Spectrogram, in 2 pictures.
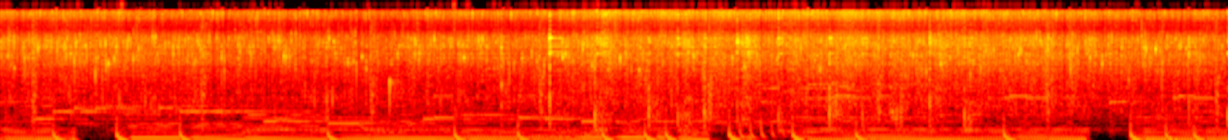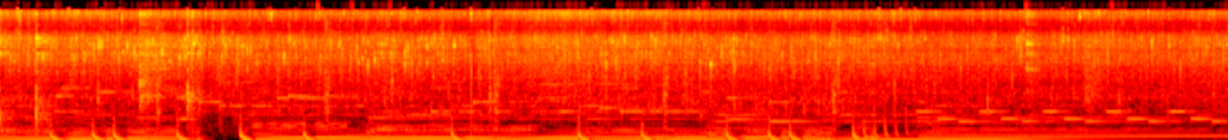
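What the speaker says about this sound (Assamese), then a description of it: "মই এতিয়া মাছৰ তৰকাৰীখন বনাবৰ কাৰণে ইয়াত পিঁয়াজখিনি দি দিম" Onions frying in hot oil in a pan for an Assamese fish curry with mustard, after kalonji, cardamom and dried red chillies went in, a loud steady sizzle throughout with repeated stirring scrapes and brief pauses.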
